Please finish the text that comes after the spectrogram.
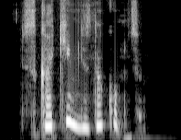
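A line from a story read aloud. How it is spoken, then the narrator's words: Plain. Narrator (Russian): спросила Ольга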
